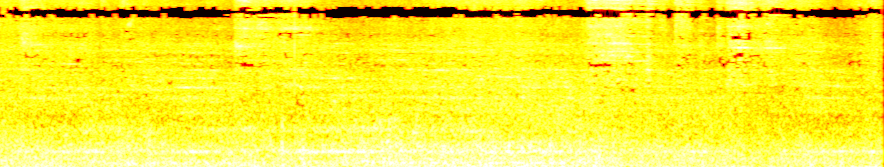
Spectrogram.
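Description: Freight train of tank cars and covered hoppers passing at a grade crossing: the steady running noise of steel wheels on rail, with a faint steady tone above it.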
